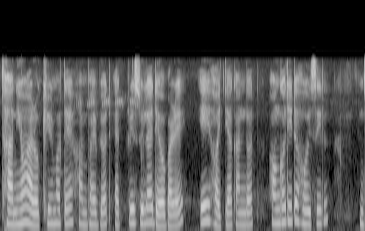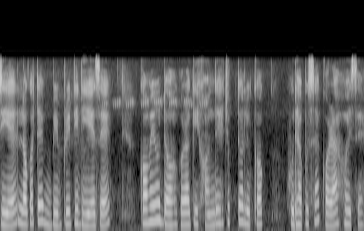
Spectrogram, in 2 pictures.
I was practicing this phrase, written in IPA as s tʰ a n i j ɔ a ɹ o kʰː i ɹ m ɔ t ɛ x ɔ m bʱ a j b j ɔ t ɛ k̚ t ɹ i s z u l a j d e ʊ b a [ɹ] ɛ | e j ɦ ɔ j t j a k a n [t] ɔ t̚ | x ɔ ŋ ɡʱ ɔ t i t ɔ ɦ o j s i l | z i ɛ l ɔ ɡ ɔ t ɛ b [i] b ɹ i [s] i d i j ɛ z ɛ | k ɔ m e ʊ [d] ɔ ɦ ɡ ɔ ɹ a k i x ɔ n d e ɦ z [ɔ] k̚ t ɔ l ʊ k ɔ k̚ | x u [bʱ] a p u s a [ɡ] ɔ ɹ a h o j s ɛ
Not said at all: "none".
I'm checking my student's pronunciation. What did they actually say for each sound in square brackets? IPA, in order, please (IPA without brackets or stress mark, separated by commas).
ɹ, d, i, t, d, u, dʱ, k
